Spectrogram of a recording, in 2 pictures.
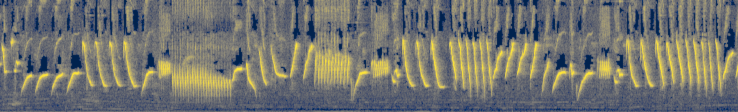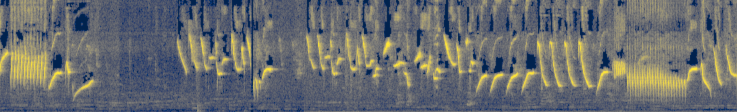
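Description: Birds chirping in quick runs of high, falling chirps, one after another. Twice, about halfway through, the sound drops out almost to silence for a second or so.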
